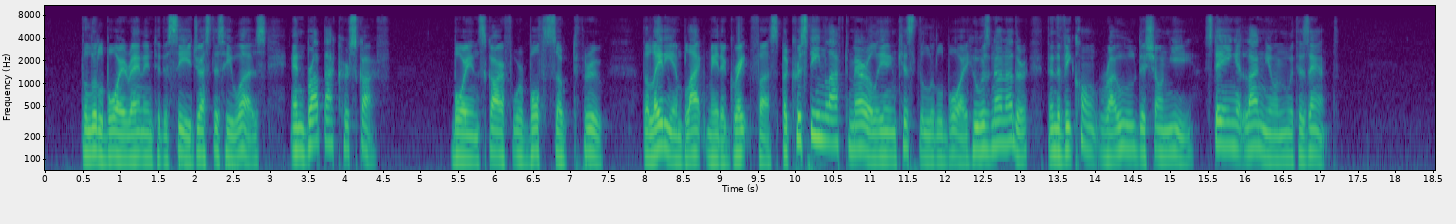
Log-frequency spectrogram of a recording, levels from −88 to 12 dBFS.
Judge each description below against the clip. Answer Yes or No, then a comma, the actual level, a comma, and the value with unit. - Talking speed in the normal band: Yes, average, 185 wpm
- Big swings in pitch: No, average, 4.0 semitones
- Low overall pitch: Yes, low, 120 Hz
